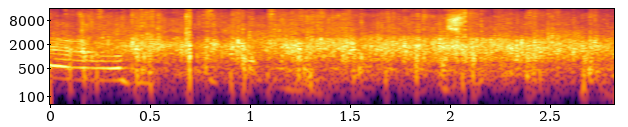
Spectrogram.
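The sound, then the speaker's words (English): An audience bursts into steady, dense clapping mixed with scattered cheers and voices, showing they have heard of the snack company Jackson's Honest, sustained at an even, fairly loud level for a few seconds. “Yeah, let's hear it, actually. Thank you.”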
